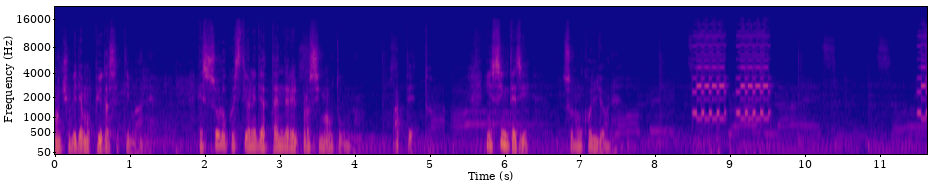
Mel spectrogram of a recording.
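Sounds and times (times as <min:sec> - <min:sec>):
speech: 0:00.0 - 0:07.6
telephone ringing with electronic trills: 0:08.5 - 0:09.6.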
